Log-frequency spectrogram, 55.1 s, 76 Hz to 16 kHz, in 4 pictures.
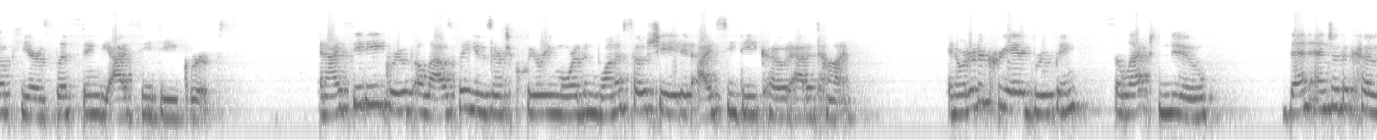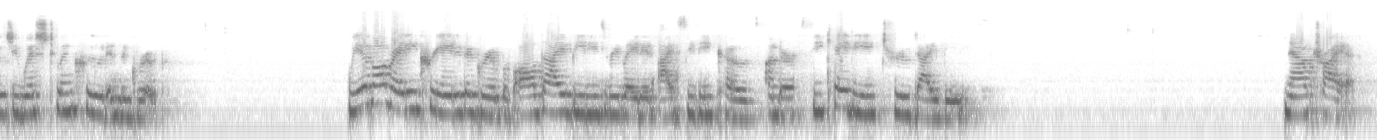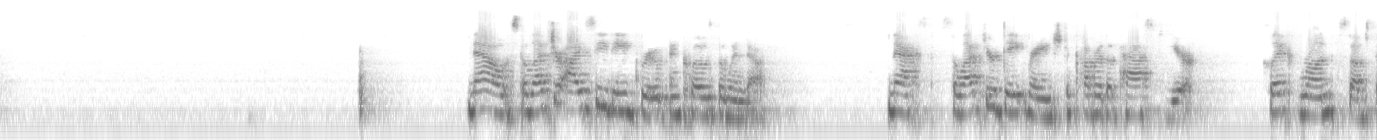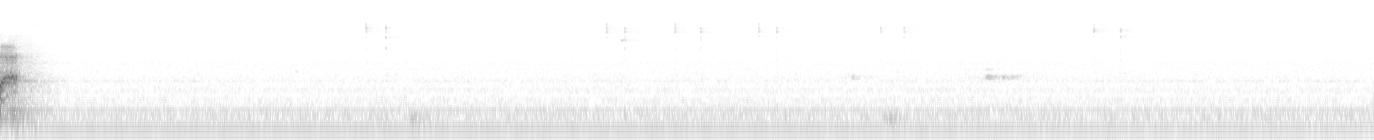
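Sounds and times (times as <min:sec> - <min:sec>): faint low hum: 0:00.0 - 0:55.0
computer mouse click: 0:15.8 - 0:16.2, 0:25.0 - 0:25.5, 0:44.9 - 0:45.5, 0:47.3 - 0:50.6, 0:51.2 - 0:51.6, 0:52.2 - 0:52.8.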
